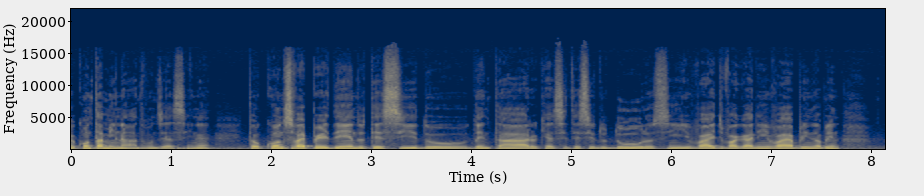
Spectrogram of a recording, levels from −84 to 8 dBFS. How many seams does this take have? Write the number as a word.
zero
